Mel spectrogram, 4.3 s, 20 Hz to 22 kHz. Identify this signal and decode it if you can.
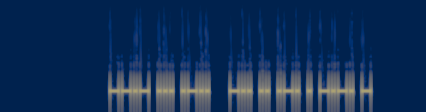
Morse code, heard as a keyed tone, about 40 wpm, 700 Hz. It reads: QSL DIRECT
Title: Common QSO Phrases 40wpm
